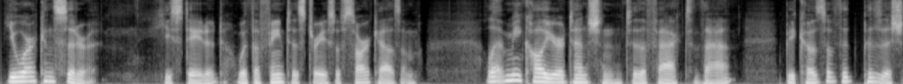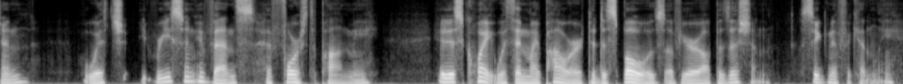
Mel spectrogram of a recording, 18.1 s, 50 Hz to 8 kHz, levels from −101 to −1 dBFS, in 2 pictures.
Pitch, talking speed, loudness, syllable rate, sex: 115 Hz, 140 wpm, -19 LUFS, 5.1 syllables/s, male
